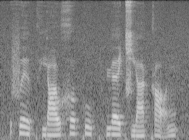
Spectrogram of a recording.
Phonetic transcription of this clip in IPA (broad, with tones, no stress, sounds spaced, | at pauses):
f e˥˩ ɪ̯ t̪ʰ j ɑ˧˥ ʊ̯ x ɤ˥ k u˥˩ pʰ ɥ ɛ˥ t͡ɕ j ä˧˥ k ɑ̰˨˩˦ ŋ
